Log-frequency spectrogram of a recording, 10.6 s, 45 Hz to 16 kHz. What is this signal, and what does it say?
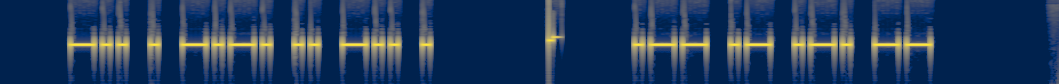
Morse code, heard as a keyed tone, about 15 wpm, 700 Hz. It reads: DECIDE WARM
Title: Sentences from Top 500 Words - New Word Drill - 15wpm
